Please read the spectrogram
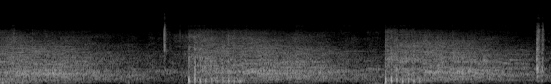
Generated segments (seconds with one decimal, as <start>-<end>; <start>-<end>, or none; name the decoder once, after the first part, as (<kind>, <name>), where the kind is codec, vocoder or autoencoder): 0.0-5.5 (codec, SNAC)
